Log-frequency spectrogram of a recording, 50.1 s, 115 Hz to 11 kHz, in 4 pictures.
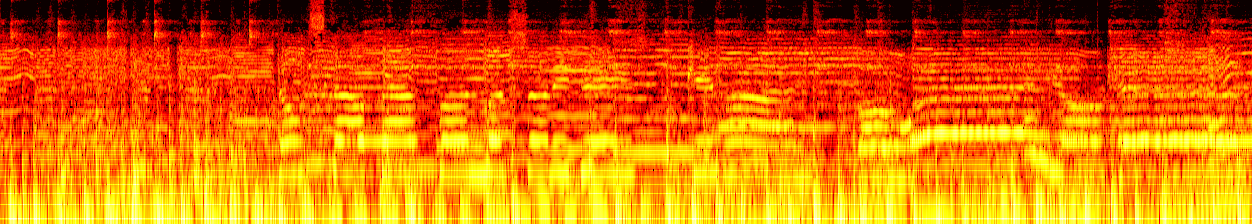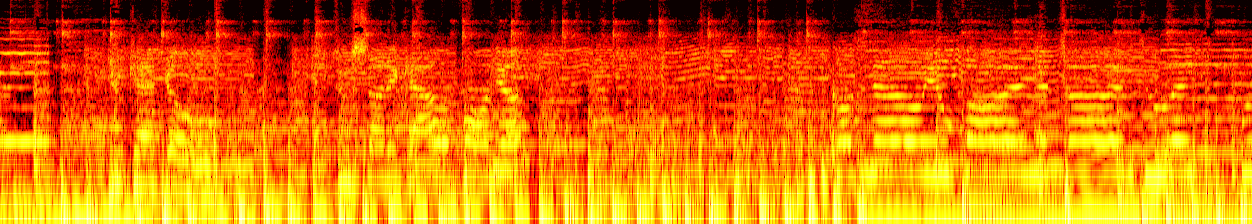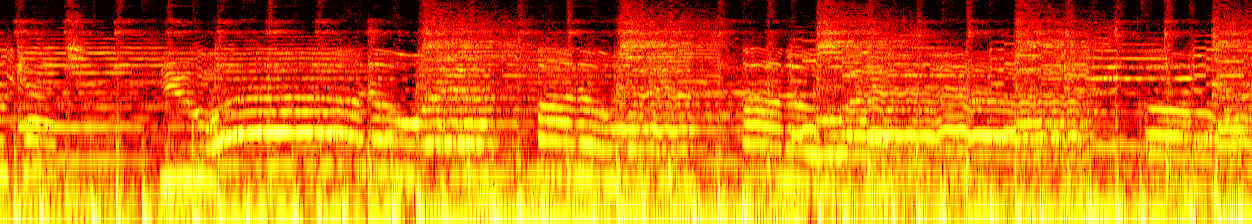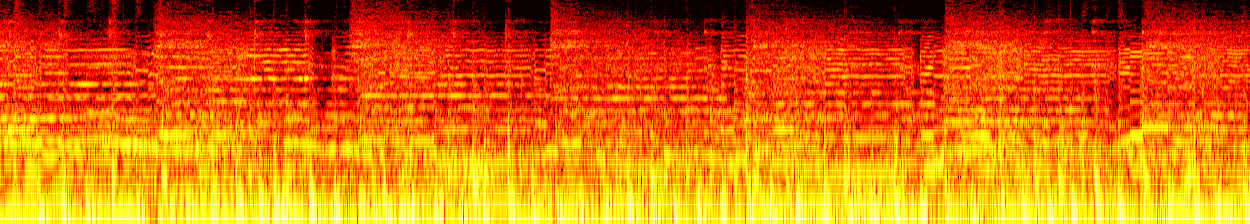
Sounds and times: Psychedelic rock: 0:00.0 - 0:50.0.

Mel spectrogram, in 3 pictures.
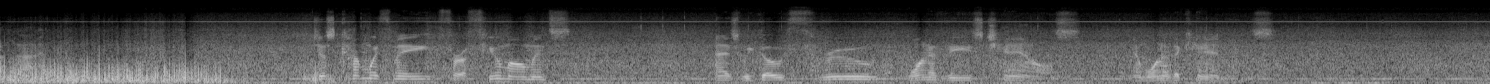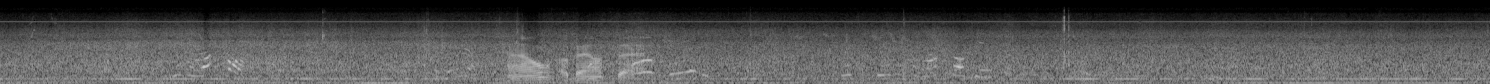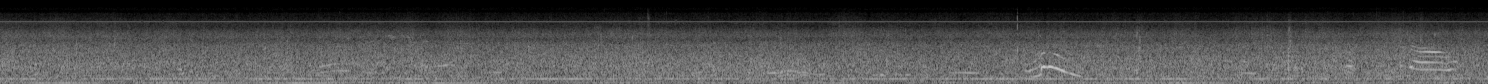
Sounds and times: Speech: 0:03.0 - 0:05.7, 0:07.2 - 0:12.8, 0:19.9 - 0:21.9.

